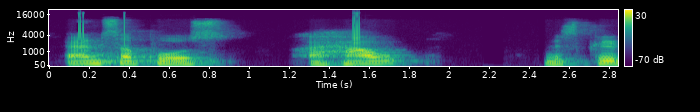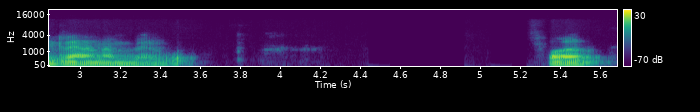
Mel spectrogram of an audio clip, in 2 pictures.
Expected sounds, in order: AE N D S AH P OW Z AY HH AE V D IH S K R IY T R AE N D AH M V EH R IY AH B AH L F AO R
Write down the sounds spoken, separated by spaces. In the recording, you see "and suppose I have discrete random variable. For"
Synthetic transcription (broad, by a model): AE N D S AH P OW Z AY HH AE V D IH S K R IY T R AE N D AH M B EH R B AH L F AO R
